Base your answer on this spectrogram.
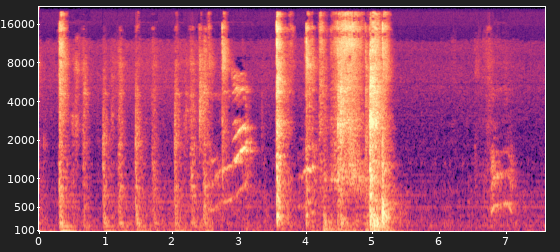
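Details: Chatoran, an Exotic Shorthair kitten born 15 April 2019, calls early in the morning from a separate room while wanting to see its sleeping owner. Two rising, whiny meows are heard among repeated thumps and door or scratching bangs.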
